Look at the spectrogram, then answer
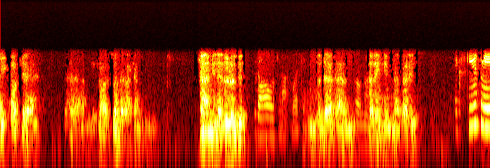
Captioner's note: continued speaking in the background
